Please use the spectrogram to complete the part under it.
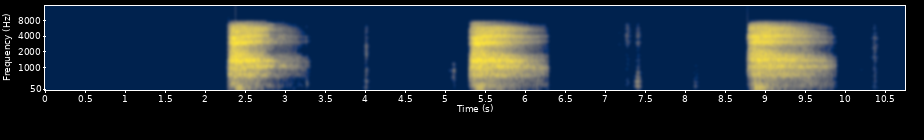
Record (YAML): exhalation_length: 10.8 s
exhalation_amplitude: 29403
exhalation_signal_mean_std_ratio: 0.33
survey_phase: beta (2021-08-13 to 2022-03-07)
age: 45-64
gender: Female
wearing_mask: 'No'
symptom_none: true
smoker_status: Ex-smoker
respiratory_condition_asthma: false
respiratory_condition_other: false
recruitment_source: REACT
submission_delay: 1 day
covid_test_result: Negative
covid_test_method: RT-qPCR
influenza_a_test_result: Negative
influenza_b_test_result: Negative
